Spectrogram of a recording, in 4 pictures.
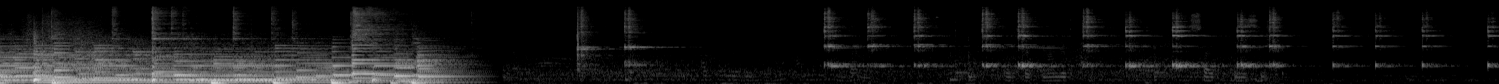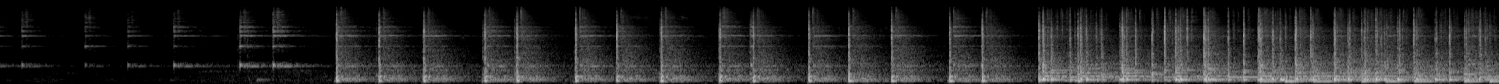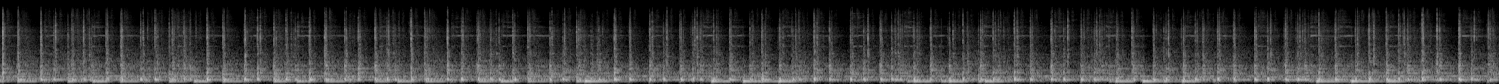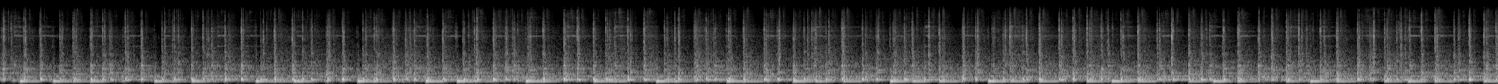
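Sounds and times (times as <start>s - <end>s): hand drum ensemble: 0.0s - 4.4s, 17.4s - 59.9s.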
